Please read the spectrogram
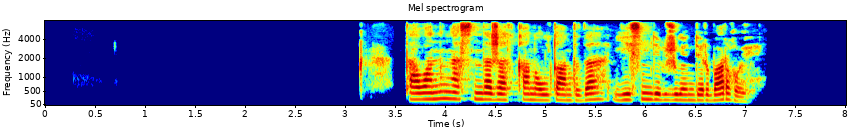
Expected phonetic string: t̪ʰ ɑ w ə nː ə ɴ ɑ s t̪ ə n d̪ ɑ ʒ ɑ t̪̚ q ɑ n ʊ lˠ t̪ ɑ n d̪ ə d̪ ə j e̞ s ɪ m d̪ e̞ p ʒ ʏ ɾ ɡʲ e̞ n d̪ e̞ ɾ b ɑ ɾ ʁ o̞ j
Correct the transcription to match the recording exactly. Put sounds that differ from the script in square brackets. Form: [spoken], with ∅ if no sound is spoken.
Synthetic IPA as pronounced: t̪ʰ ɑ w [ɑ] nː ə ɴ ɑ s t̪ ə n d̪ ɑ ʒ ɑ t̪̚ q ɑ n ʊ lˠ t̪ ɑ n d̪ ə d̪ [ɑ] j e̞ s ɪ m d̪ e̞ p ʒ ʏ ɾ ɡʲ e̞ n d̪ e̞ ɾ b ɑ ɾ ʁ o̞ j

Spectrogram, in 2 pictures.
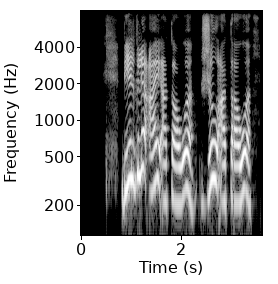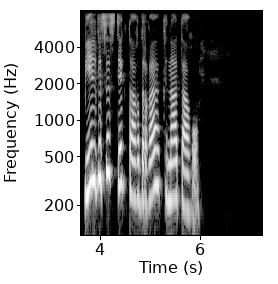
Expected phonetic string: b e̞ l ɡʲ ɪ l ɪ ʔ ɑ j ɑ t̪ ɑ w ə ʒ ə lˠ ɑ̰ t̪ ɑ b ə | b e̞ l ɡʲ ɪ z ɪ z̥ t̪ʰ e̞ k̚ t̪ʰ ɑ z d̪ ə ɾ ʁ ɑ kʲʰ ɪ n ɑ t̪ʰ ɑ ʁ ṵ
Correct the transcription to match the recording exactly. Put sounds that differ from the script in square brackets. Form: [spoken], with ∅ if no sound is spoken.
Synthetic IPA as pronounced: b e̞ l ɡʲ ɪ l ɪ ʔ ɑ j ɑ t̪ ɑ w ə ʒ ə lˠ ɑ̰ t̪ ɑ [w] ə | b e̞ l ɡʲ ɪ [s] ɪ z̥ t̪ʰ e̞ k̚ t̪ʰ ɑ [ʁ] d̪ ə ɾ ʁ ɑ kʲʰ ɪ n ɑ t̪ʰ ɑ ʁ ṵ

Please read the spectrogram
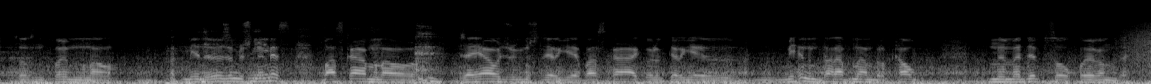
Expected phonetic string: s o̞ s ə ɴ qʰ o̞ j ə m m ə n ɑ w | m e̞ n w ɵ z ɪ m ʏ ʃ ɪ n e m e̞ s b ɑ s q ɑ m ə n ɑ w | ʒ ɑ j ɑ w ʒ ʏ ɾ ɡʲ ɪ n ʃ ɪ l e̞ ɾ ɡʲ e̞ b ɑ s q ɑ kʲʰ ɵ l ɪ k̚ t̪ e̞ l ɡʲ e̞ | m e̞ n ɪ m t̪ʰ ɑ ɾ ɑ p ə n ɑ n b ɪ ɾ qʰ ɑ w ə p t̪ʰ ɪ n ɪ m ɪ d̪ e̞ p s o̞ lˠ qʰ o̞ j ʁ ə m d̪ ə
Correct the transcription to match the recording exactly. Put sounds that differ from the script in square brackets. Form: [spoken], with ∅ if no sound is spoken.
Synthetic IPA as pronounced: s o̞ s ə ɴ qʰ o̞ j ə m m ə n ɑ w | m e̞ n w ɵ z ɪ m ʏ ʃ ɪ n e m e̞ s b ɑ s q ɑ m ə n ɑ w | ʒ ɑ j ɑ w ʒ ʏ ɾ ɡʲ ɪ n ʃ ɪ l e̞ ɾ ɡʲ e̞ b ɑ s q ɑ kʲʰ ɵ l ɪ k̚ t̪ e̞ [ɾ] ɡʲ e̞ | m e̞ n ɪ m t̪ʰ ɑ ɾ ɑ p ə n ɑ n b ɪ ɾ qʰ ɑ w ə p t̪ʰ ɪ n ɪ m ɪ d̪ e̞ p s o̞ lˠ qʰ o̞ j ʁ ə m d̪ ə

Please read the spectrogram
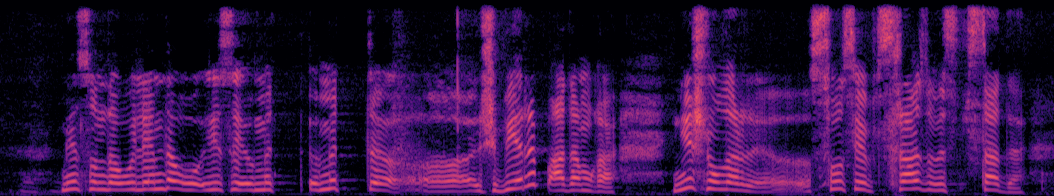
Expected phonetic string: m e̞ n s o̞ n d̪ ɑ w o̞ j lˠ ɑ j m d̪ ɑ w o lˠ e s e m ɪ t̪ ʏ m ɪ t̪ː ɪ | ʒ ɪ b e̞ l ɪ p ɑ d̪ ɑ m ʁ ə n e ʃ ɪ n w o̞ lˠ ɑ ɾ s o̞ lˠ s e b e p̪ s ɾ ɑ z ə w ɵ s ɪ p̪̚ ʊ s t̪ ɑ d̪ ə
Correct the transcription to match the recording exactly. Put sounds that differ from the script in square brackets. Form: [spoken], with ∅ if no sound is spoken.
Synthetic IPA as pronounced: m e̞ n s o̞ n d̪ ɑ w o̞ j lˠ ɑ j m d̪ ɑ w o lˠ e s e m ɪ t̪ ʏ m ɪ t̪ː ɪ | ʒ ɪ b e̞ [ɾ] ɪ p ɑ d̪ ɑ m ʁ [ɑ] n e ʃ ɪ n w o̞ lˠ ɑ ɾ s o̞ lˠ s e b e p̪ s ɾ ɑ z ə w ɵ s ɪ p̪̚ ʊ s t̪ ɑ d̪ ə

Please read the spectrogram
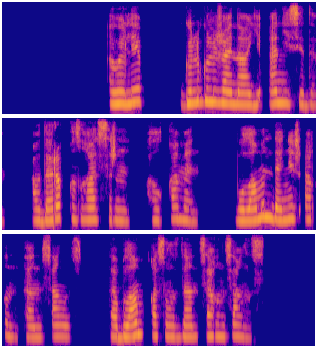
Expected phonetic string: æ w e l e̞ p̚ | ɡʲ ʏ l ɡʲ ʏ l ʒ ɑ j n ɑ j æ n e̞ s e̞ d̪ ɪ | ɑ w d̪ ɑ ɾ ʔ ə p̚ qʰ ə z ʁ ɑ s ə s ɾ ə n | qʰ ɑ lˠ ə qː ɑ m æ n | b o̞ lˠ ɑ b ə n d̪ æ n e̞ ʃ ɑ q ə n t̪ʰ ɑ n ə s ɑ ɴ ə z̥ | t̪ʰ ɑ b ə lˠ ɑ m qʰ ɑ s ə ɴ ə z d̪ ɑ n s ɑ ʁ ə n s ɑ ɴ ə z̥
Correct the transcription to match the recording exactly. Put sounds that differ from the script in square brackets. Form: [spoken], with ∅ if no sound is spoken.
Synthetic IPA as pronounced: æ w e l e̞ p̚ | ɡʲ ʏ l ɡʲ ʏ l ʒ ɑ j n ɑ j æ n e̞ s e̞ d̪ ɪ | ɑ w d̪ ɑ ɾ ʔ ə p̚ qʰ ə z ʁ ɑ s ə [∅] ɾ ə n | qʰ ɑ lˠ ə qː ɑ m æ n | b o̞ lˠ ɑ [m] ə n d̪ æ n e̞ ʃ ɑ q ə n t̪ʰ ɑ n ə s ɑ ɴ ə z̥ | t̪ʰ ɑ b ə lˠ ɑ m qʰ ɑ s ə ɴ ə z d̪ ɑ n s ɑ ʁ ə n s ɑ ɴ ə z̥

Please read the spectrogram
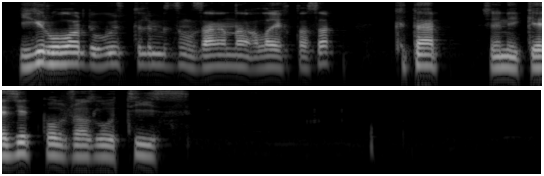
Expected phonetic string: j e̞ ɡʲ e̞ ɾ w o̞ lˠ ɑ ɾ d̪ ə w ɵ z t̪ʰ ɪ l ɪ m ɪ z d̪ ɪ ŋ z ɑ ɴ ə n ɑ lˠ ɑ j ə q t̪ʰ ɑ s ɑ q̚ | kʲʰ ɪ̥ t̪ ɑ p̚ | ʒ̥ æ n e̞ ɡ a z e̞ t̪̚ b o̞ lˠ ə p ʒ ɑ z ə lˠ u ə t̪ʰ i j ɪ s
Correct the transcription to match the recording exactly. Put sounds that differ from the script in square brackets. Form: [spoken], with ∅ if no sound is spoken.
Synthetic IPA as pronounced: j e̞ ɡʲ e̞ ɾ w o̞ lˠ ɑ ɾ d̪ ə w ɵ z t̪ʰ ɪ l ɪ m ɪ z d̪ ɪ ŋ z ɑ ɴ ə n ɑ lˠ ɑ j ə q [t̪] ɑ s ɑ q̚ | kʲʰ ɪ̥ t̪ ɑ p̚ | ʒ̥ æ n e̞ ɡ a z e̞ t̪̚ b o̞ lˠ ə p ʒ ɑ z ə lˠ u ə t̪ʰ i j ɪ s

